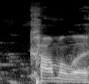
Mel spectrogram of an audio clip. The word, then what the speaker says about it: Kamala: voted for Kamala Harris Kamala it's not difficult to say your name you just you're making yourself look like question well if you say it correctly when's the last time that you voted for kamla Harris there you go you can do it it's not that hard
